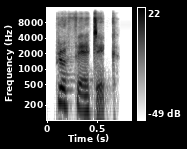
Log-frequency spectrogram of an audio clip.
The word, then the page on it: prophetic: Indian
